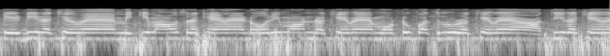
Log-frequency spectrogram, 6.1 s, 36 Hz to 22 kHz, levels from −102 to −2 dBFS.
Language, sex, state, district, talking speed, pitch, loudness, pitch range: Hindi, female, Rajasthan, Bikaner, 185 wpm, 260 Hz, -11 LUFS, 255-270 Hz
